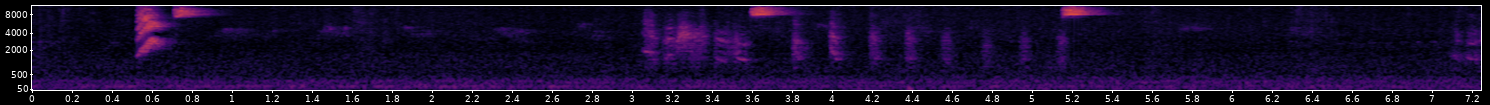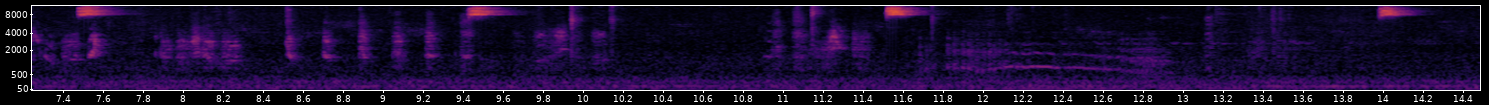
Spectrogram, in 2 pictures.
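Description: A cockatiel chatters in raspy, clicking bursts between sharp, high chirps repeated every second or two.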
